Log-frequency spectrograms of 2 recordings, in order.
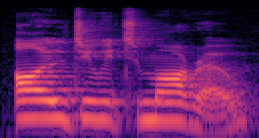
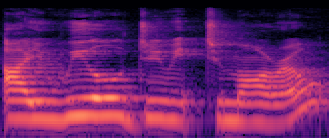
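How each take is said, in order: First: The word will is contracted to a short l. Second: The word will is said in full. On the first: "naturellement on va contracter parce que ça va plus vite" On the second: "on va pas dire I will do it tomorrow"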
